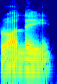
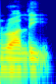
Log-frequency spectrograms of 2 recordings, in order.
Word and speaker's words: Raleigh: Richard Greenville led the expedition all right it's pronounced Raley I mean Raley Ry r a w l e e that's the pronunciation of this word Raley so s Walter Sir Walter Raley okay so angel can you read this passage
